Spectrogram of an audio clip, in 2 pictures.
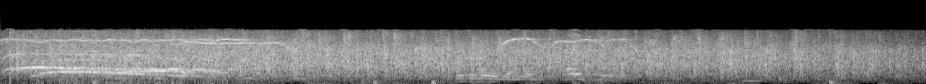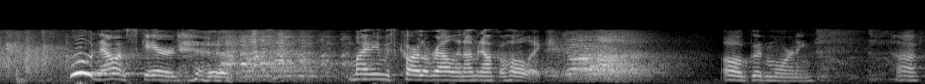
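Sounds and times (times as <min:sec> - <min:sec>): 
crowd clapping to welcome a speaker at an Alcoholics Anonymous gathering: 0:00.0 - 0:10.5
speech: 0:10.7 - 0:11.9, 0:12.8 - 0:15.6, 0:16.5 - 0:17.6, 0:18.2 - 0:18.4
laughter: 0:11.0 - 0:12.9, 0:14.8 - 0:15.8.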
